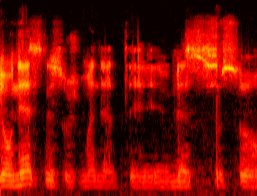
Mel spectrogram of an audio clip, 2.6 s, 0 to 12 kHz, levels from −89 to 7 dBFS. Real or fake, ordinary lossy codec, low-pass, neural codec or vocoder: real; AAC, 32 kbps; 10.8 kHz; none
